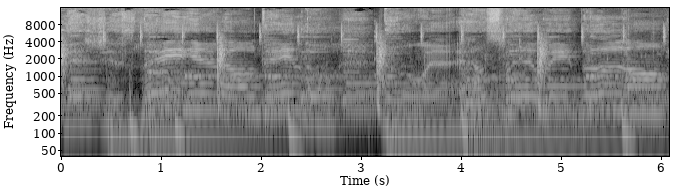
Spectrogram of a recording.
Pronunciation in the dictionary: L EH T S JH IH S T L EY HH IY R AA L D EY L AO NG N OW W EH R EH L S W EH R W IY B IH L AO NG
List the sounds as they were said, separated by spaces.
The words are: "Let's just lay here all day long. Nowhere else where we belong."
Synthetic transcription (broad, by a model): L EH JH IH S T L EY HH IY AA L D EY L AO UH N OW W EH R EH L S W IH L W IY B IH L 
